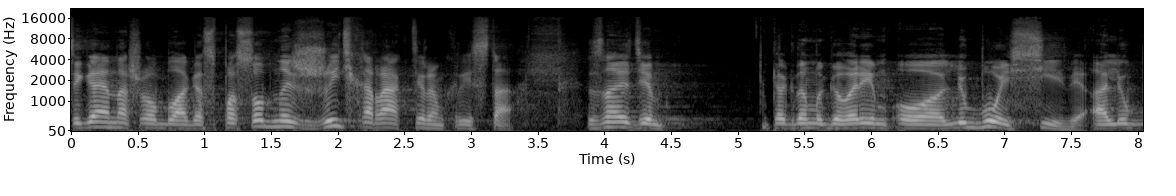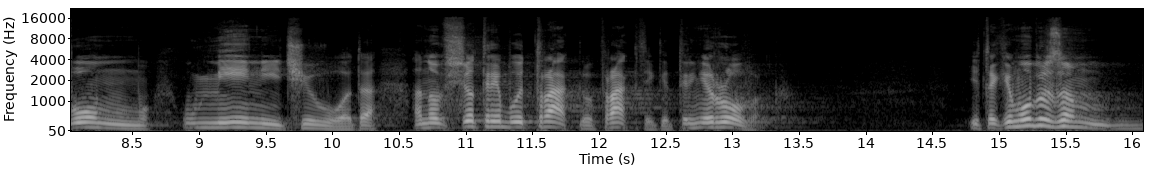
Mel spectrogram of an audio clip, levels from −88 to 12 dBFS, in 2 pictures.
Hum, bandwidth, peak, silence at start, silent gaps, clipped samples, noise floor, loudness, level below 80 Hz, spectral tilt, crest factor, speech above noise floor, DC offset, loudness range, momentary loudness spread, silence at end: none; 16.5 kHz; -8 dBFS; 0 s; none; under 0.1%; -70 dBFS; -28 LUFS; -62 dBFS; -4.5 dB/octave; 20 dB; 42 dB; under 0.1%; 3 LU; 12 LU; 0 s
